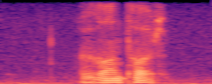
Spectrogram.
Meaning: 1. big scales in a marketplace 2. marketplace
- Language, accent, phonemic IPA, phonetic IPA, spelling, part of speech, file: Armenian, Eastern Armenian, /ʁɑnˈtʰɑɾ/, [ʁɑntʰɑ́ɾ], ղանթար, noun, Hy-ղանթար.ogg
